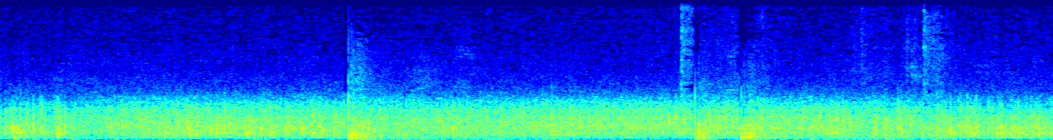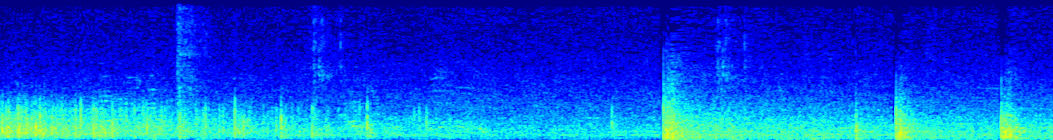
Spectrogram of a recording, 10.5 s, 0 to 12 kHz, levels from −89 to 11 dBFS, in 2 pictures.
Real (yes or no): yes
